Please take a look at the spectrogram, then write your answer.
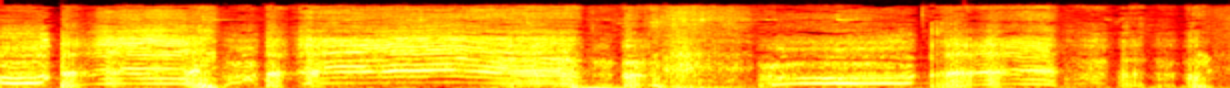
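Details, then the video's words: Hyena making drawn-out, moaning, tonal calls that bend gently up and down, broken by short pauses and sharper throaty notes, rich and harmonic throughout. "Real Hyena Sound I Sonido de Hiena Real I Vrai Son Hyène"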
